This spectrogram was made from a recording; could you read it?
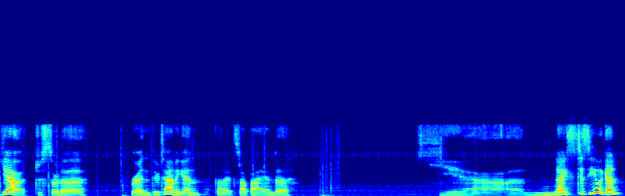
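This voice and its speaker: A woman playing a slow-talking, awkward young woman. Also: medium pitch, animated, fairly bright tone, a little hiss or hum. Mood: awkward, breezy. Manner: hesitant, casual, filler-laden. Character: awkward, breezy young woman, politely uneasy girlfriend. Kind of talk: naturalistic audio drama acting.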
